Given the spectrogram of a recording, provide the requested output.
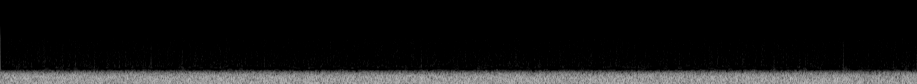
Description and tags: dtvshortwave 16-06-26 3460.3kHz
dronesoundtv, dronesoundtv-shortwave, interference, noise, radio, shortwave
